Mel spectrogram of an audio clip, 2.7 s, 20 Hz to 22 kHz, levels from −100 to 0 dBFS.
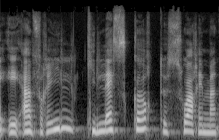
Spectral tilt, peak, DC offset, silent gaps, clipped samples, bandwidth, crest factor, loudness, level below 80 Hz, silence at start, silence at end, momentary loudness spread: -4.5 dB/octave; -6 dBFS; under 0.1%; none; under 0.1%; 19 kHz; 20 dB; -27 LUFS; -76 dBFS; 0 s; 0 s; 6 LU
